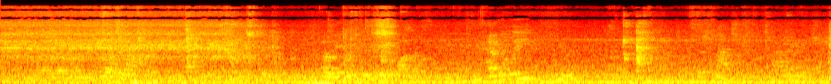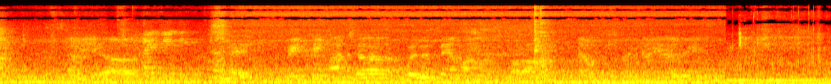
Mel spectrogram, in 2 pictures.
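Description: People talk nearby in a busy room.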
